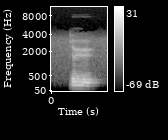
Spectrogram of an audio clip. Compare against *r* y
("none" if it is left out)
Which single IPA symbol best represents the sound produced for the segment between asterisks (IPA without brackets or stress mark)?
ɾ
